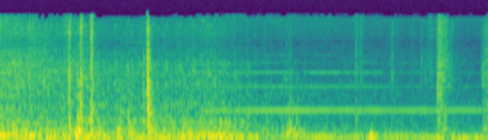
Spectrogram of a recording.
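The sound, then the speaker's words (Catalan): A car being parked at an airport: a low engine rumble with a few sharp clicks and thumps, and a faint steady electronic tone coming in partway through. No one speaks. “Molt bé, doncs ja hem aparcat.”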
